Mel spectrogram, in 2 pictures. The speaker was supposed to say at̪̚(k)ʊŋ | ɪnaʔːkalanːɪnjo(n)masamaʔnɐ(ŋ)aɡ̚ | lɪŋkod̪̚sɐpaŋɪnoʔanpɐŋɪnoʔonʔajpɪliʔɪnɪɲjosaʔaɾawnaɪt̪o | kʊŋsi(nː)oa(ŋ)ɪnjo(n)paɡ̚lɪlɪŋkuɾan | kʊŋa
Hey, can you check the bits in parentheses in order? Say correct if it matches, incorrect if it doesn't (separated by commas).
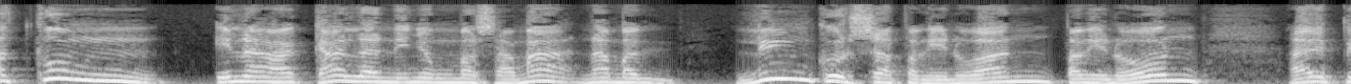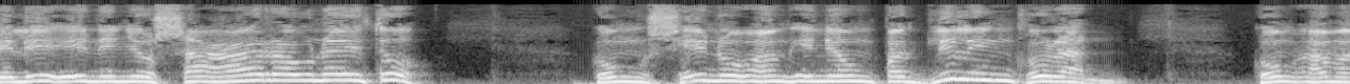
correct, incorrect, incorrect, incorrect, correct, incorrect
